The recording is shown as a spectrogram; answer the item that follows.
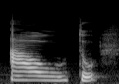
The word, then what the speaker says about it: alto: words we don't say alto no there is no l sound in this word au tu so it's the same pronunciation as the word auto written with the letter u um u a u t o same pronunciation as alto when you know what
